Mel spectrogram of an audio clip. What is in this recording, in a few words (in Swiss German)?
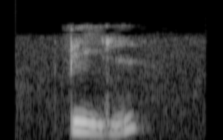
"pill", Bas Rhin; medecine; pillule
